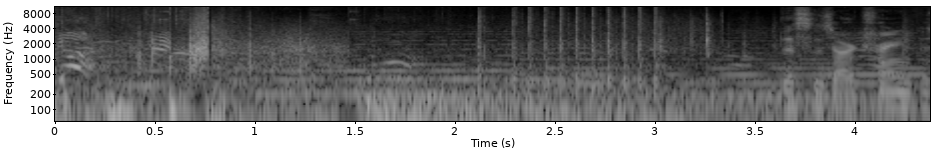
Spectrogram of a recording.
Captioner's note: gunshots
